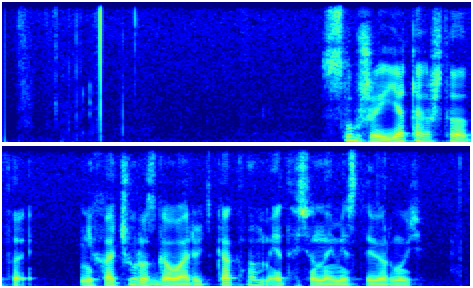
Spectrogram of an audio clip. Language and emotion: Russian, neutral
